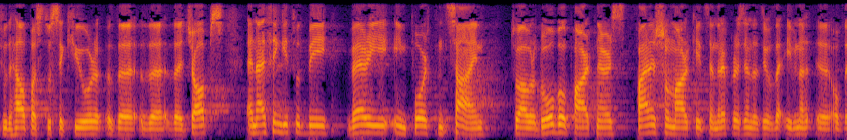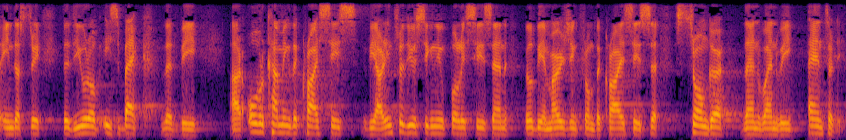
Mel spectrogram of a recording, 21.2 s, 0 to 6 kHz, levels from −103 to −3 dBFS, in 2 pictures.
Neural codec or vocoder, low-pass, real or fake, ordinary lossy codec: none; 5.4 kHz; real; none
